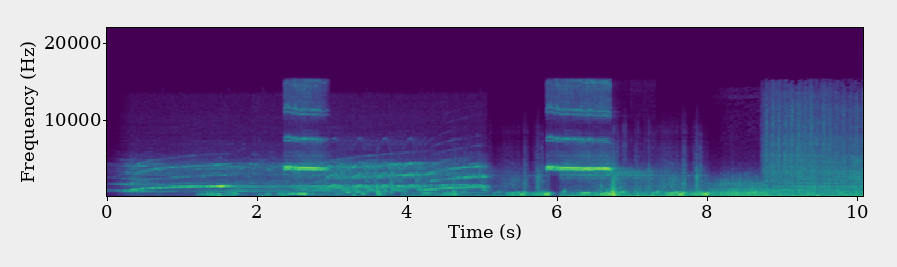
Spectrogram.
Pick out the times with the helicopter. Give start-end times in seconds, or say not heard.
7.1-10.0.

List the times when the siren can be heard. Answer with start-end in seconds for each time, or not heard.
0.0-5.1.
